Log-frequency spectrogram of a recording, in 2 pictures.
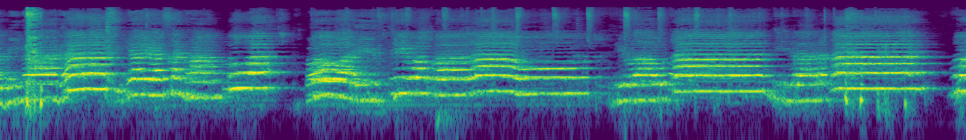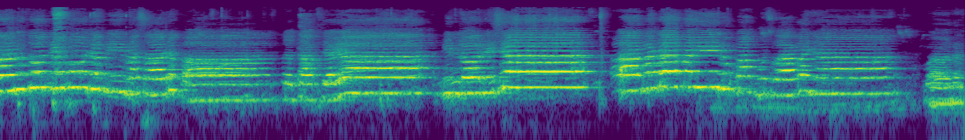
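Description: Group of schoolchildren singing an Indonesian patriotic song together, phrase after phrase with brief pauses between.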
